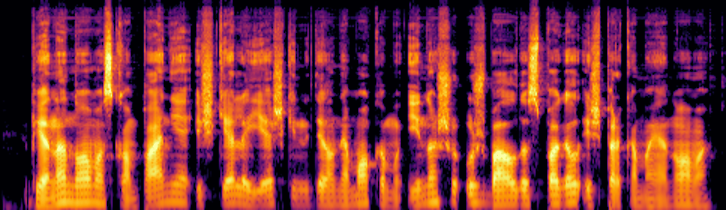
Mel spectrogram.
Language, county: Lithuanian, Vilnius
